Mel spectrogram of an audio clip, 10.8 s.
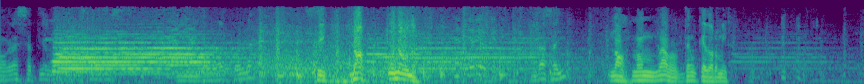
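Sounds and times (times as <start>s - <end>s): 
speech: 0.1s - 5.6s, 6.8s - 9.2s
low rail rumble of arriving train: 0.2s - 10.7s
arriving train sounding its horn: 0.6s - 3.3s, 4.3s - 7.2s, 9.1s - 10.7s.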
